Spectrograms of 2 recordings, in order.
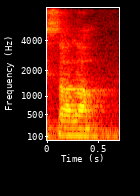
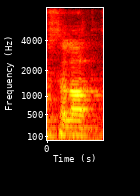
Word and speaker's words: Salah: That this is one of the 5 pillars of Islam is Salah or Salat, some people pronounce it as a T.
